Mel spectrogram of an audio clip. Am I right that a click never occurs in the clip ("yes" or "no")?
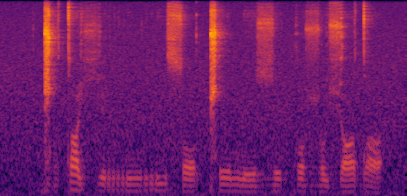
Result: no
